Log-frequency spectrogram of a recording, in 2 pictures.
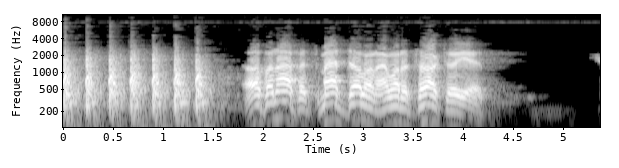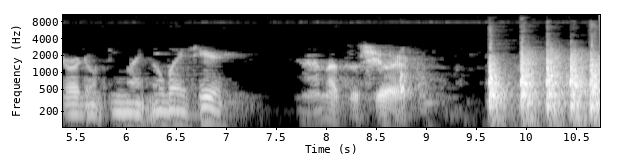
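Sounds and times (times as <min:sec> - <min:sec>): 
knocking on a wooden door: 0:00.0 - 0:01.6, 0:09.6 - 0:10.7
speech: 0:02.0 - 0:04.3, 0:05.4 - 0:07.1, 0:07.8 - 0:09.8.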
